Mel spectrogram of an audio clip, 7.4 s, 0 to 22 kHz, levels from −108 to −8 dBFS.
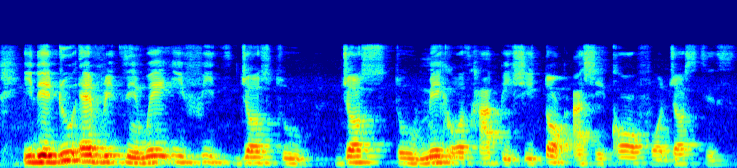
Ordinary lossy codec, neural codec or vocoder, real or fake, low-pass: none; none; real; 7.2 kHz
